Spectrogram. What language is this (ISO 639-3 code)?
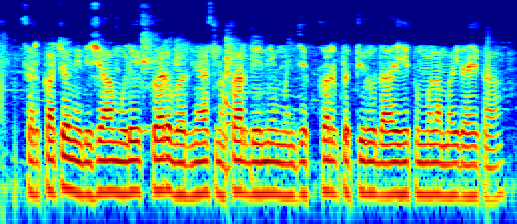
mar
